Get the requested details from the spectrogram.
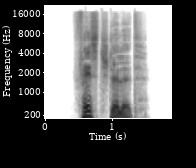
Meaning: second-person plural dependent subjunctive I of feststellen
- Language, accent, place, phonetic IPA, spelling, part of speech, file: German, Germany, Berlin, [ˈfɛstˌʃtɛlət], feststellet, verb, De-feststellet.ogg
